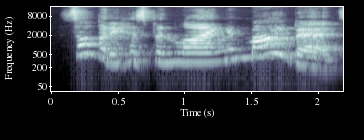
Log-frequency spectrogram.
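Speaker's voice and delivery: hint of the mother bear; middle-sized bear voice. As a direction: nudge the pitch up for mama bear. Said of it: "in her middle-sized voice".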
